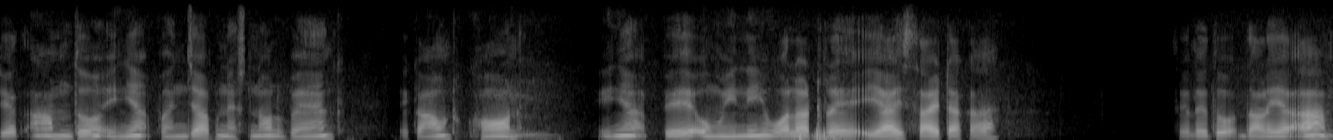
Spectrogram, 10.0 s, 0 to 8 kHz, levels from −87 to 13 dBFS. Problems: background sounds at intervals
